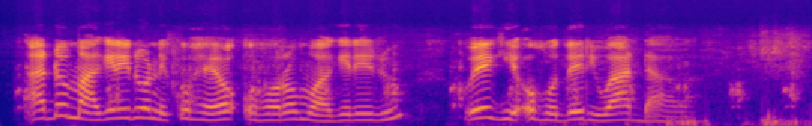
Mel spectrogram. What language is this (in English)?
Kikuyu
